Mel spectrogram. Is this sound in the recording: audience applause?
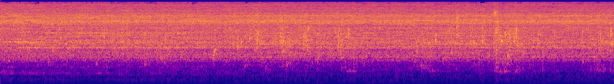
no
